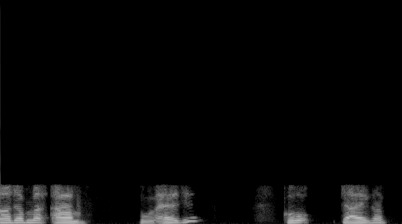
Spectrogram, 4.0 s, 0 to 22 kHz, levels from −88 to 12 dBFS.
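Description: AMR narrowband mobile codec runs throughout the clip. All content above 4 kHz is gone, and the speech has a plainly audible buzzy, synthetic edge from the pulse-driven vocal tract model. The amount of damage fits a mid-rate mode around 10.2 kbps.

Lost AMR speech frames occur from 1.50 to 1.64 s and again from 3.00 to 3.06 s. The first gap covers about 40 ms, consistent with two dropped 20 ms frames. The second covers about 20 ms, consistent with one. Each time, the decoder repeated the last good pitch and vocal tract settings at falling gain, so the sound smears into a brief warbly dip before the speech resumes slightly rough.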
